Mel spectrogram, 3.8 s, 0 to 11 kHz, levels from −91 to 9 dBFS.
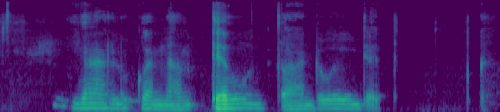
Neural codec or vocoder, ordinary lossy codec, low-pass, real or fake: codec, 24 kHz, 1.5 kbps, HILCodec; Opus, 64 kbps; 9.9 kHz; fake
